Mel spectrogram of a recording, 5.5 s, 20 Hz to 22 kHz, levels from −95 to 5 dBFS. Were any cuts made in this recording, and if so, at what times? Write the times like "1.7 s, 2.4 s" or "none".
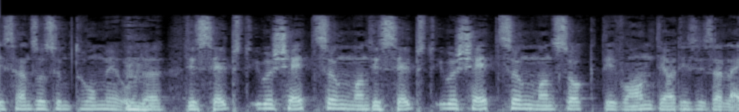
1.4 s, 2.8 s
